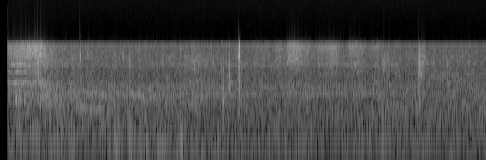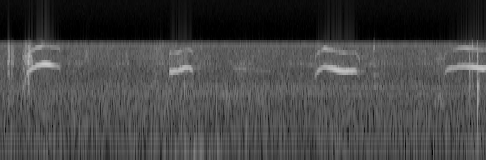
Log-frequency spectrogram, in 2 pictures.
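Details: Cat meowing indoors: three short, clear meows with a curved, falling-then-rising pitch, each about half a second, heard around five, six and a half and eight seconds in, over a steady low hiss, with a faint start of another at the end.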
